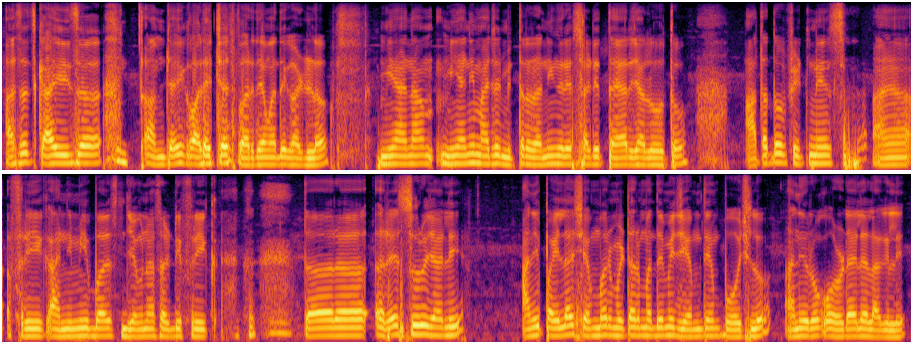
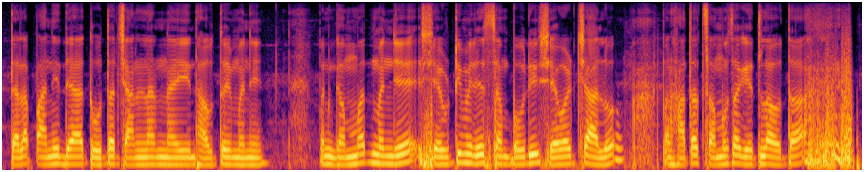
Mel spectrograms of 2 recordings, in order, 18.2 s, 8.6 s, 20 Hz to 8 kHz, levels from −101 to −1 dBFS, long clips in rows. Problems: none marked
